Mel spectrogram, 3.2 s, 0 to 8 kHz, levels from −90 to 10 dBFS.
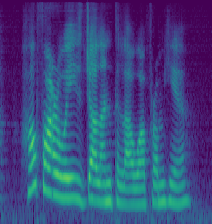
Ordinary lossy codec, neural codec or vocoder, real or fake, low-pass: none; codec, 16 kHz, about 1 kbps, DyCAST, with the encoder's durations; fake; none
